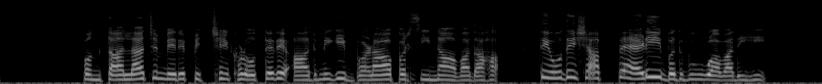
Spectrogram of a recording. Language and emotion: Dogri, disgusted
